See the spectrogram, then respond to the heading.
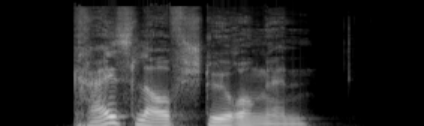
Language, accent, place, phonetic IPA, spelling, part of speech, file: German, Germany, Berlin, [ˈkʁaɪ̯slaʊ̯fˌʃtøːʁʊŋən], Kreislaufstörungen, noun, De-Kreislaufstörungen.ogg
- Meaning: plural of Kreislaufstörung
